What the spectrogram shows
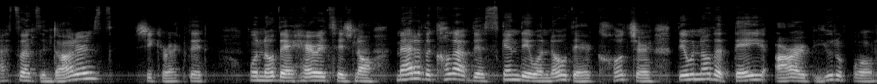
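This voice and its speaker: This woman talks at a moderate pace with lively intonation. She has a plain, everyday voice. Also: medium pitch for a woman. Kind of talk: spoken word poetry.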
